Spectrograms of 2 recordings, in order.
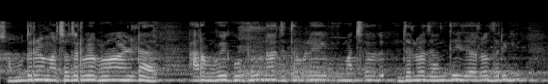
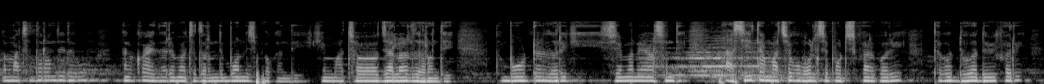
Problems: constant background noise, continuous background conversations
